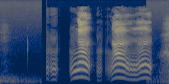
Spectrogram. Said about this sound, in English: The baby starts to cry, and that's when you hear footsteps coming fast.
